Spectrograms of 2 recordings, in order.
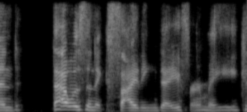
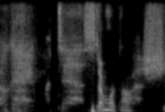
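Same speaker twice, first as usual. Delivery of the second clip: hushed, anxious whisper; retold anxiety; 10 dB quieter than usual. Told she will be tested, anxious whisper. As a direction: whisper it as nervous self-talk. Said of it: "I was really anxious".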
